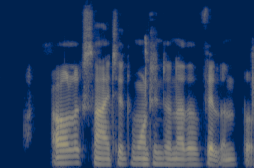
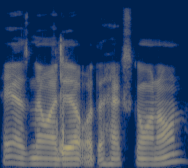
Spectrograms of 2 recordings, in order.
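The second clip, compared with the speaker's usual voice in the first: ordinary talk, nothing marked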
